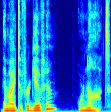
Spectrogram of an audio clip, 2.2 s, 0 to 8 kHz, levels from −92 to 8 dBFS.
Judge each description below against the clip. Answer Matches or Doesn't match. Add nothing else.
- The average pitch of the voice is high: Doesn't match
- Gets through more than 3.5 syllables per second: Matches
